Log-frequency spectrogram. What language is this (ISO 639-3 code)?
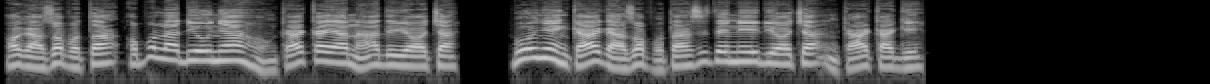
ibo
